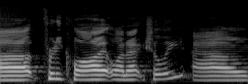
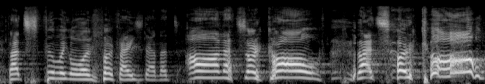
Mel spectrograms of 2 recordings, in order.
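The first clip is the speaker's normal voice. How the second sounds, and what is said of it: Screaming in pain. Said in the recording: “Why are you screaming in pain?”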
